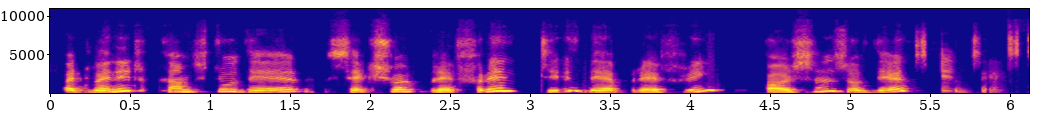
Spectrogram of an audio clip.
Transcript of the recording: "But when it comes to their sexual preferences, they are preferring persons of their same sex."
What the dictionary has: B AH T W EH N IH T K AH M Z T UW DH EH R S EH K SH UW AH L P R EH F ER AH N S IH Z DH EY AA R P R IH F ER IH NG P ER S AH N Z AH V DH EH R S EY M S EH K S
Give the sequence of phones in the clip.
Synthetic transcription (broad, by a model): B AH T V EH N IH T K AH M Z T UW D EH R S EH K SH UW AH L P R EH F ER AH N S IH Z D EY AA R P R IH F ER IH NG P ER S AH N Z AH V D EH R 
